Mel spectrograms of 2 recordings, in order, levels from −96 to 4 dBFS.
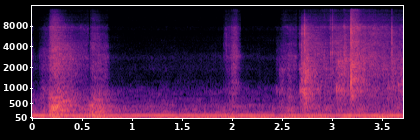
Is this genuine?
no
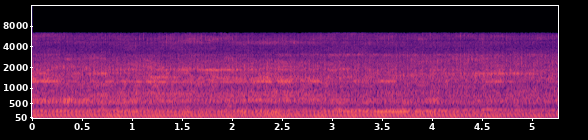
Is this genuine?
no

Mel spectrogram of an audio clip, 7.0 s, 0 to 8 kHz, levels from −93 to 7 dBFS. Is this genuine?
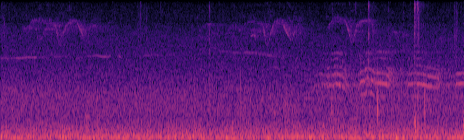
yes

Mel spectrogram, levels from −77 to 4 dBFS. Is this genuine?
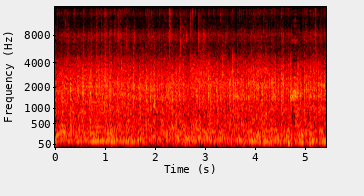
yes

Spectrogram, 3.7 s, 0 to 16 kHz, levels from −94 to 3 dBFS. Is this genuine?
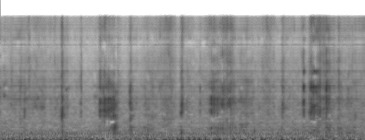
no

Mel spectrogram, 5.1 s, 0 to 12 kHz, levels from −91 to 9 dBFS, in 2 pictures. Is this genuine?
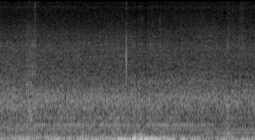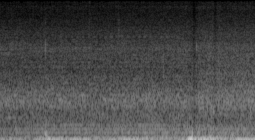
yes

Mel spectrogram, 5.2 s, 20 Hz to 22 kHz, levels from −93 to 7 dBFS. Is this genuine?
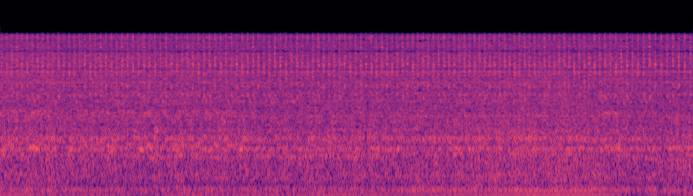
no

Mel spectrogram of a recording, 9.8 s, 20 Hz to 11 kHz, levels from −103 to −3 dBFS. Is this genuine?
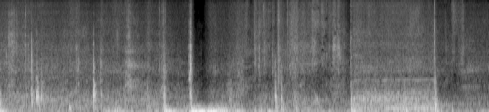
yes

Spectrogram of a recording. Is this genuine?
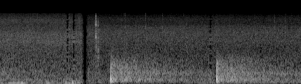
yes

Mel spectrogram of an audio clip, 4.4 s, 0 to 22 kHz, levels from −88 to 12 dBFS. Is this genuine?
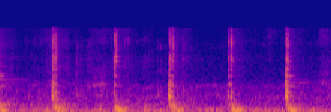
yes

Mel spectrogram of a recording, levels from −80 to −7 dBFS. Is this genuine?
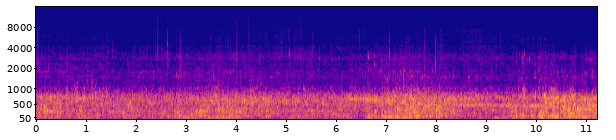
no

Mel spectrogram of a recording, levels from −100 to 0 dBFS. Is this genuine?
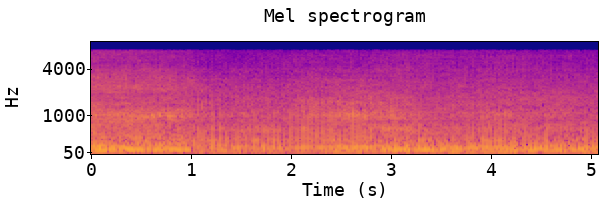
no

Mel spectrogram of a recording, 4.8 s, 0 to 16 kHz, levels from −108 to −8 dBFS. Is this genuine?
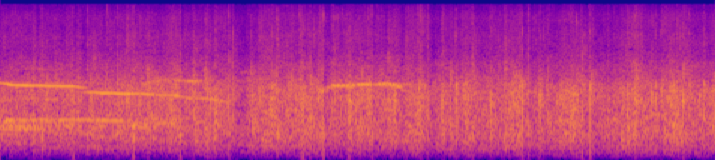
yes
